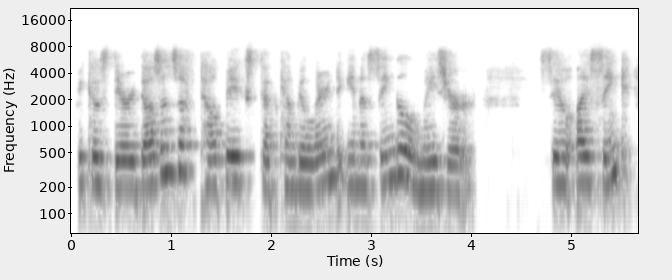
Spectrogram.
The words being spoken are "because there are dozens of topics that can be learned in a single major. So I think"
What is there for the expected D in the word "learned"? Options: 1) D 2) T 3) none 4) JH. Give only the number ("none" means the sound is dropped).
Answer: 1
